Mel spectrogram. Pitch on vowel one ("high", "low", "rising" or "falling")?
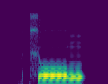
high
